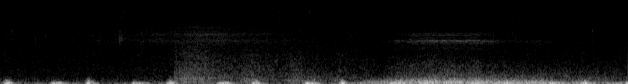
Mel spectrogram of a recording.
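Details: Steady soft thumping heartbeat at about 72 a minute, partly covered by rumbling rain and thunder, in a no-talking ASMR sleep-aid recording of a woman's breathing and heartbeat.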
